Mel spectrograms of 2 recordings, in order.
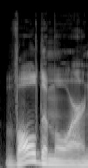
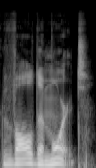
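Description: First: The final T sound is silent. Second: The final T sound is pronounced. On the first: The speaker calls it right. "keeps the T at the end silent" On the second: The speaker calls it wrong.

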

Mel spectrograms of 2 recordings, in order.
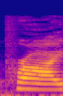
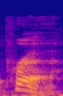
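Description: First: The vowel is long. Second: The vowel is short. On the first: "the pri changed to" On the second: "changed to pri"

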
